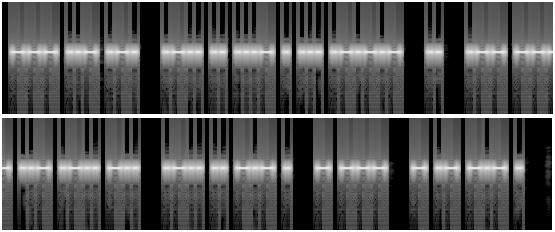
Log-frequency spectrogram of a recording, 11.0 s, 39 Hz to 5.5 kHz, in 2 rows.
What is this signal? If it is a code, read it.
Morse code, heard as a keyed tone, about 30 wpm, 600 Hz. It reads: OUR LIVES. I WOULD LIKE TO TAKE
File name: the old man and the sea / the old man and the sea 1 30wpm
